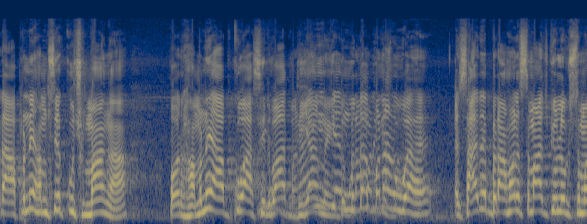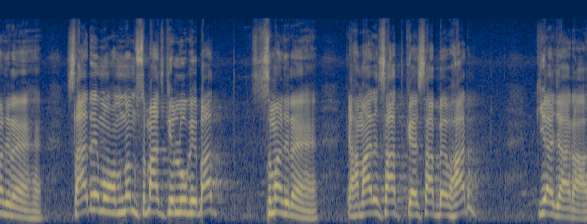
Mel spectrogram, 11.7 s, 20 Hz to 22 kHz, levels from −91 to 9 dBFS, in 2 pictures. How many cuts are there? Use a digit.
1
